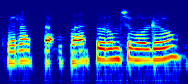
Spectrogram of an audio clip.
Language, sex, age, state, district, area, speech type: Hindi, male, 18-30, Rajasthan, Nagaur, rural, conversation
